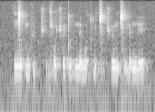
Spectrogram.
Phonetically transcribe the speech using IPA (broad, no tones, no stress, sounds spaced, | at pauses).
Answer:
ŋ͡ǀ o t m u x y p t͡ʃʰ y ɡ j o t͡ʃʰ ø t u r n ɛ w o t ɓ ø ɡ͡ǀ y t͡ʃʰ ø m ɡ͡ǀ o j ɛ ŋ͡m e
